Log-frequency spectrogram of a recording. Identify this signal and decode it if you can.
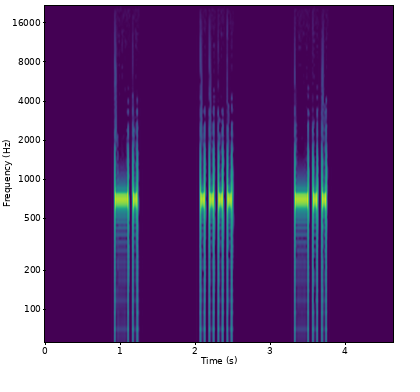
Morse code, heard as a keyed tone, about 20 wpm, spaced as for 8 wpm, 700 Hz. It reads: NHD
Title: 081 Lesson 14e - Number 2 - Three Characters 20wpm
